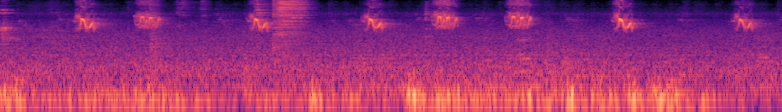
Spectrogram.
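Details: Repeated sharp chirps from a male house sparrow, spaced roughly every three-quarters of a second, with a broad burst of noise near the three-second mark and a low outdoor hum beneath.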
